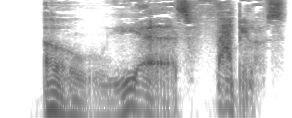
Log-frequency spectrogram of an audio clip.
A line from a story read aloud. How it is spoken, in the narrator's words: he whispered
